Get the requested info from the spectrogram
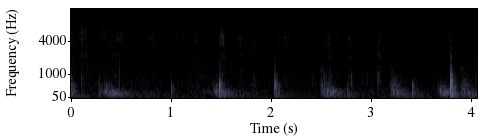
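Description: Faint, short strokes of a marker pen on a whiteboard as a line of words is written.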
